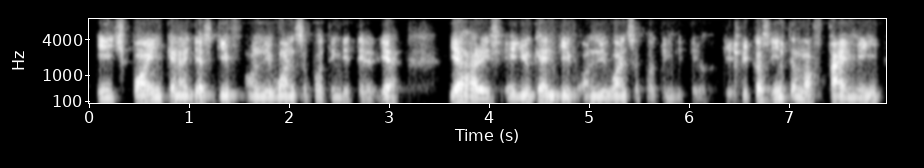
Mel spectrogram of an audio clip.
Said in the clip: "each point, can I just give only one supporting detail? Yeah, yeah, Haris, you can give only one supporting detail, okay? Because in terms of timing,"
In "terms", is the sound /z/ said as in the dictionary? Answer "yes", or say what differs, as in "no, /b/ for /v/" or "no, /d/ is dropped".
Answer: no, /z/ is dropped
